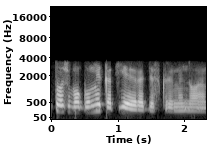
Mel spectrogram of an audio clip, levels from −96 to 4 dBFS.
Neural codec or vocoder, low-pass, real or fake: none; 3.6 kHz; real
